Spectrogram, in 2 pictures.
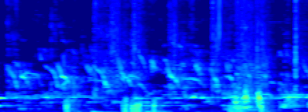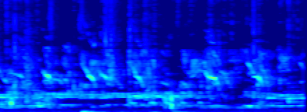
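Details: Backyard Malay chickens at home eating food: scattered soft clucks and high chirping notes, a few dull pecking taps, busy overlapping calls throughout with low background rumble.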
